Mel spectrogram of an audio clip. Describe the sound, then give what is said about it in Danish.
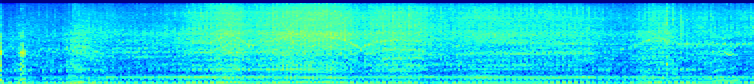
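A new motorcycle's engine revs, its pitch climbing and dropping in throaty surges, then settles into a steady, loud drone as it pulls away. “Får lige en ny motorcykel at køre på.”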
